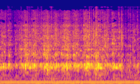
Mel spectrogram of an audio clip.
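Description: Wire whisk stirring a thin liquid sauce of vinegar, wine and brown sugar in a glass baking dish, the wires swishing through the liquid and brushing the glass, over a steady low hum.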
